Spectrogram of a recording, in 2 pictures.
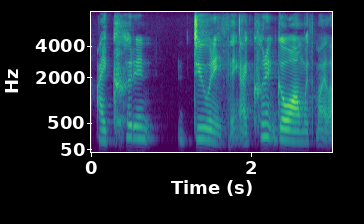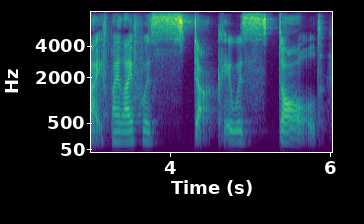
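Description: A woman's voice: lowish voice, unhurried, creaky. A young adult woman co-hosting a podcast in casual, emphatic conversation, recorded in an echoey room. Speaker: podcast co-host. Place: echoey half-furnished study at home. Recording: echoey room, dull muffled sound.

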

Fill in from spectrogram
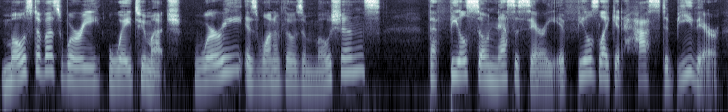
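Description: A woman with a low, deep voice hosts a motivational podcast as a life coach. She talks earnestly and encouragingly and keeps asking her listeners rhetorical questions. The sound is close and dry, with no room around it. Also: sing-song, measured pace, no room sound.

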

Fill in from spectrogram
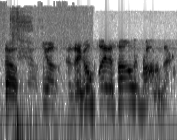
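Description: Male radio caller, rapid and emphatic, somewhat high voice, heard over a dull tunnel-like phone line from a parked car. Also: pushed and bright, a little hiss or hum. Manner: fast, emphatic, frequent restarts. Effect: muffled phone line that sounds like he is in a tunnel. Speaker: radio show guest calling in. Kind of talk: political radio call-in. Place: car stopped at the roadside.

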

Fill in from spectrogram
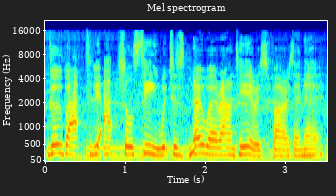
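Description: A woman's voice: mid-range voice, fairly quick, over music, close to an everyday voice, low-quality recording. A woman playing a lonely, timid young runaway in an audio drama monologue, speaking in simple, naive, confiding phrases. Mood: forlorn, waiting. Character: lonely, timid young runaway waiting for a train, childlike and wistful.

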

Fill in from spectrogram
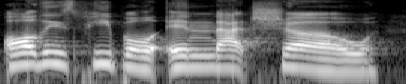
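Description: A woman's voice: fairly low pitch, lively intonation, a little slow, smooth. A young woman co-hosting a podcast in casual chat, laughing and teasing as she talks. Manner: giggly, teasing. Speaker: podcast co-host.

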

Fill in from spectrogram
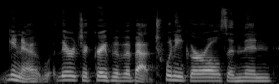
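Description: A middle-aged woman with a Southern US accent chatting casually as a podcast co-host, in a rambling, halting way. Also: low-pitched, fairly bright tone. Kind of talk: casual chat.

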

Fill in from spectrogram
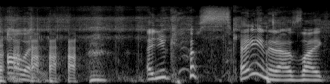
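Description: A woman's voice: fairly high pitch, very animated, slow pace, noisy background. A woman chatting casually in a valley-girl manner, leaning on "like" and "literally" for emphasis. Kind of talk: casual chat.

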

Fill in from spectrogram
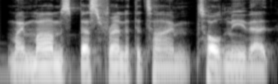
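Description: A man with a very low, mellow voice tells a personal story earnestly. Soft guitar music plays faintly underneath. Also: flat delivery, unhurried. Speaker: interviewee.

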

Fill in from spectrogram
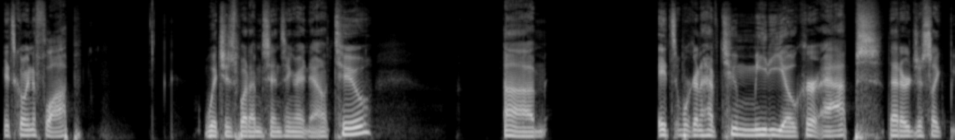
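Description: A man's voice: medium pitch, fairly even intonation, measured pace, long pauses, dry recording, clean studio sound. A man co-hosting a podcast in casual, comedic chat, joking and self-deprecating, who pronounces his th sounds as f. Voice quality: says th sounds as f. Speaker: podcast co-host.

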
